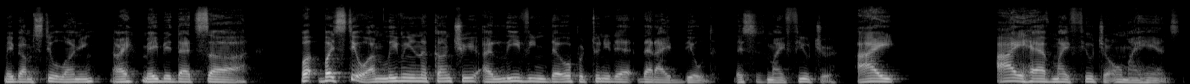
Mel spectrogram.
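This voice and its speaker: Male guest, mellow and earnest, motivational, filler-heavy. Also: medium pitch, moderate pace. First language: Portuguese. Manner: earnest, motivational, lots of "you know" fillers. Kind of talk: candid podcast interview.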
